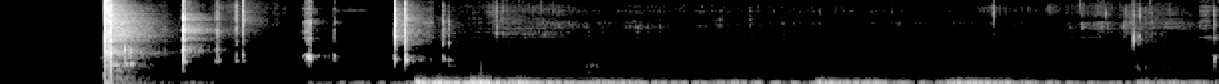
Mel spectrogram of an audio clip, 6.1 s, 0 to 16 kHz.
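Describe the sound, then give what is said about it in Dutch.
A sharp crack of the tab popping open on a 250 ml can of Simply Cola, followed by a few small clicks and a low, rumbling fizz that swells and fades in uneven bursts. “Blikje is uh, 250 milliliter, drink blikje. En ik ga hem gewoon eens openen.”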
